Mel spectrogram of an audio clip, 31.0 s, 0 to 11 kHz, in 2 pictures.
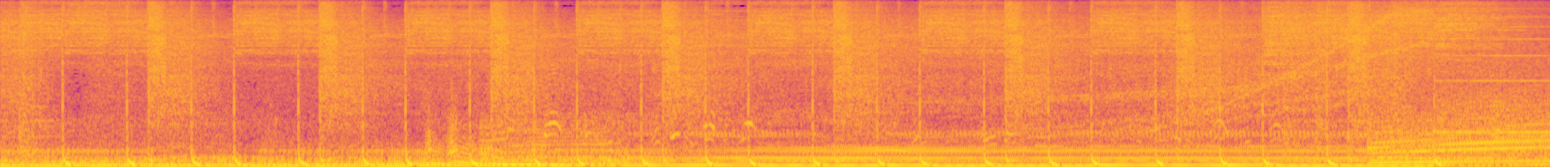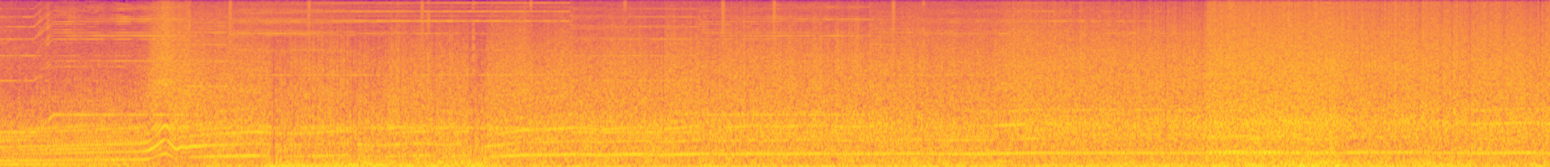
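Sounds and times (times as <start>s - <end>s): motorcycle engine accelerating: 0.0s - 31.0s.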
